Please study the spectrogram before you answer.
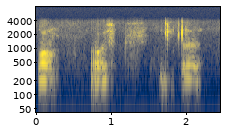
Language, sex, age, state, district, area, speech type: Manipuri, male, 18-30, Manipur, Kakching, rural, conversation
